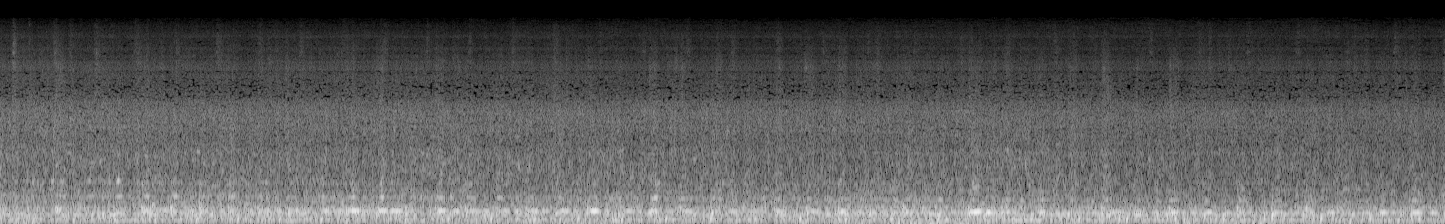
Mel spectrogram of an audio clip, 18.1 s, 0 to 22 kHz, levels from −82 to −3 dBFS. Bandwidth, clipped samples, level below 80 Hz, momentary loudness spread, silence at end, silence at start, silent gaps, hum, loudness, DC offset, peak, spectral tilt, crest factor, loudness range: 15.5 kHz; under 0.1%; -28 dBFS; 4 LU; 0 s; 0 s; none; none; -20 LUFS; under 0.1%; -8 dBFS; -6.5 dB/octave; 12 dB; 2 LU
